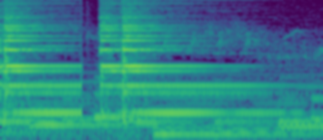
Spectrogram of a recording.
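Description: A bright notification-bell sound effect from a subscribe-button animation, struck twice less than a second apart, each strike ringing and fading away, over soft background music.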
